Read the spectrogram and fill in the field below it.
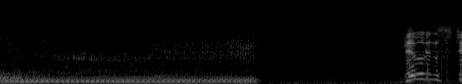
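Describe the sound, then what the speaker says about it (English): A World War II de Havilland Mosquito twin-engine aircraft drones steadily with a throbbing pulse for a few seconds, then cuts away to quieter sounds. "The plane the intruders used was the best the Allies had, the Mosquito."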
